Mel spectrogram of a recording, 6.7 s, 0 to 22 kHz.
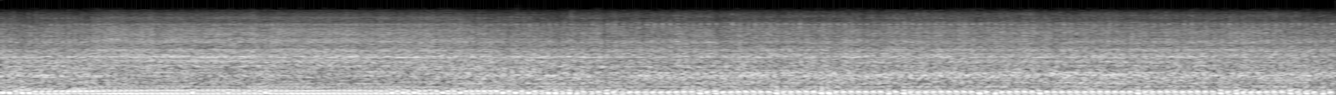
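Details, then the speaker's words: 2007 McLane reel mower small single-cylinder engine, warmed up, choke off, at high idle: steady rapid beat with slight unevenness; normal fast idle. "It's in the run position, and we're at high idle, fast speed."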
